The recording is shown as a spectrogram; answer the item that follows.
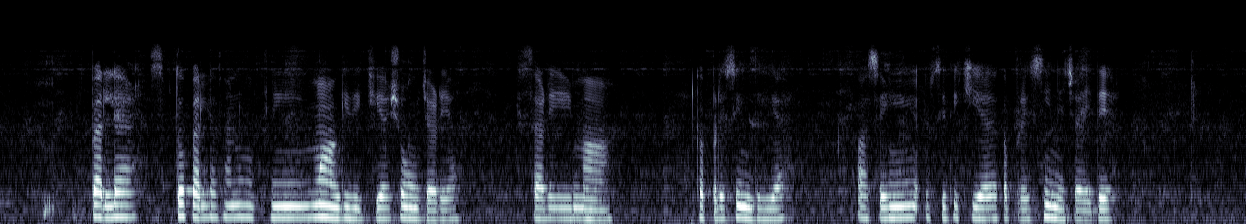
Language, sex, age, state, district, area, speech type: Dogri, female, 30-45, Jammu and Kashmir, Samba, rural, spontaneous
